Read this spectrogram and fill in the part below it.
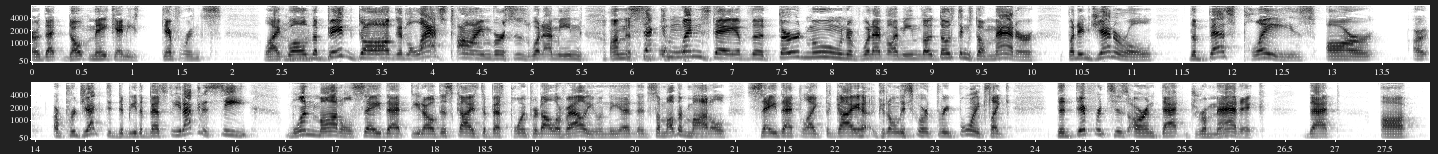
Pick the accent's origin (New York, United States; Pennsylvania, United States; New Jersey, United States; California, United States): New York, United States; I'm from New York, so I speak very bluntly and honestly.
